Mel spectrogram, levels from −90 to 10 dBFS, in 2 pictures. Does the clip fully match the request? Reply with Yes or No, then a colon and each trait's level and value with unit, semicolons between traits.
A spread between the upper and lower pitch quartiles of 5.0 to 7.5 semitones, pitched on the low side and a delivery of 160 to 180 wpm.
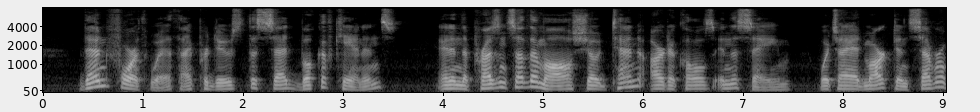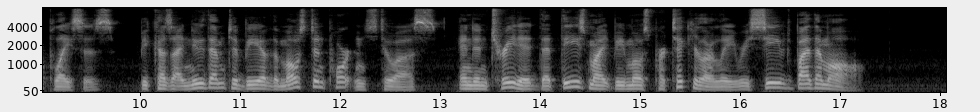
Yes: wide, 5.4 semitones; low, 125 Hz; average, 175 wpm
